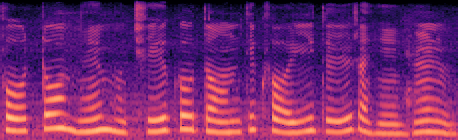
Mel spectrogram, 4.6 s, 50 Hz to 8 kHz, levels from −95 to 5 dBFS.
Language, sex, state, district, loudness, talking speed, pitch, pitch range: Hindi, female, Madhya Pradesh, Katni, -16 LUFS, 105 wpm, 245 Hz, 225-265 Hz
